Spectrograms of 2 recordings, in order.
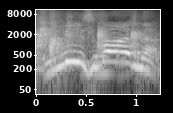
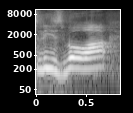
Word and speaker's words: Lisboa: Oui, le point encore pour un Lisbon ou Lisboa, hein. Chez eux, ils prononcent Lisboa, capitale du Portugal en Europe.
